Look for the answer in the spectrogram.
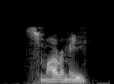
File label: "smarmy", English; adjectives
